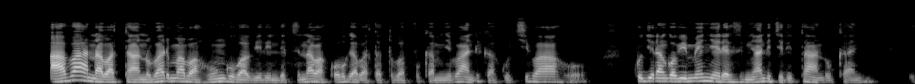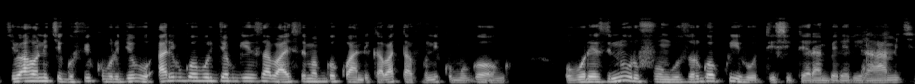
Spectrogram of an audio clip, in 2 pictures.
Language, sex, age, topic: Kinyarwanda, male, 25-35, education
